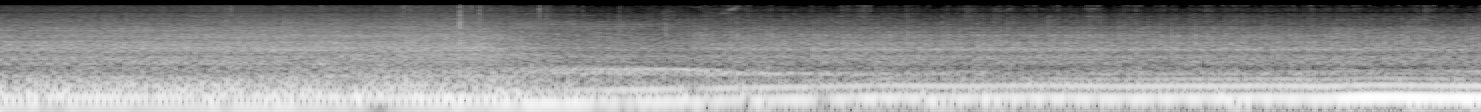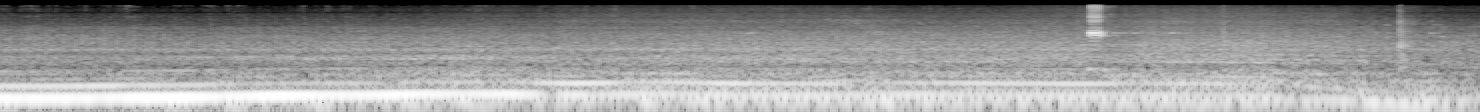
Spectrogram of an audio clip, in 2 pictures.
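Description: Diesel engine of a LiuGong motor grader running under load in mud. Its note rises and gets louder about halfway through, then eases off, with one sharp click near the end.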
